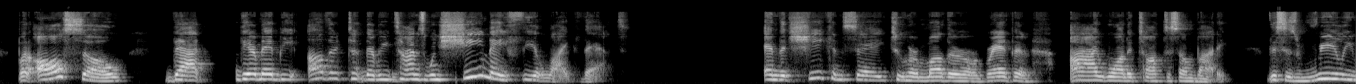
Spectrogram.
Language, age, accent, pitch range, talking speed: English, 50-69, American, 165-220 Hz, 165 wpm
